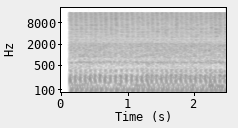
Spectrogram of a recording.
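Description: Yamaha Wolverine R-Spec side-by-side's engine idling with a steady, low, rapid pulsing.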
